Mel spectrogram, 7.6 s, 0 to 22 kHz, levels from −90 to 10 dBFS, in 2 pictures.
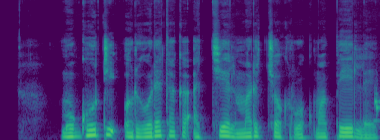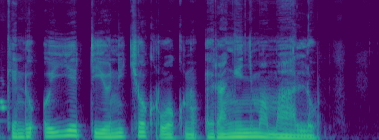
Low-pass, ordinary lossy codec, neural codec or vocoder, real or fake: none; none; none; real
